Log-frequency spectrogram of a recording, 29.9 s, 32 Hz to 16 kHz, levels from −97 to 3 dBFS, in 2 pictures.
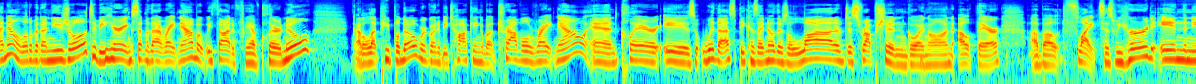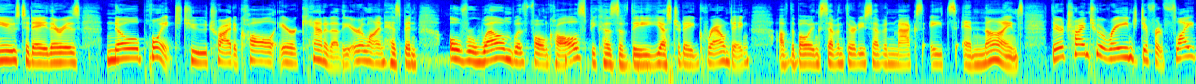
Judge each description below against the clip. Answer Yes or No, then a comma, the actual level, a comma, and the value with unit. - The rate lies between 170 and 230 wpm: Yes, average, 200 wpm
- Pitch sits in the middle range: Yes, medium, 175 Hz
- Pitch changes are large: No, average, 4.8 semitones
